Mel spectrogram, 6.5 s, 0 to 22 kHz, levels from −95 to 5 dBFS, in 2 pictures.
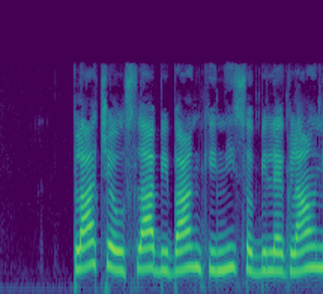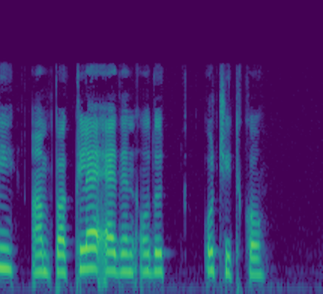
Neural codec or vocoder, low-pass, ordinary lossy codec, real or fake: none; 9.9 kHz; MP3, 64 kbps; real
